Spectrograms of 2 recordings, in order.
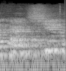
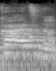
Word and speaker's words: Katina: Latina e tal, e chamar ela de Lena Katina e não de Lena Katina, se isso incomoda ela.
